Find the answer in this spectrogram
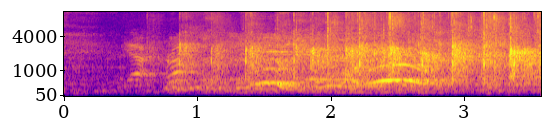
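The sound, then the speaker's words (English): An audience breaks into scattered clapping that swells after a moment into steady applause, mixed with murmuring voices and a few raised exclamations, moderately loud. “I'm not easily offended, but I know what that clap meant.”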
